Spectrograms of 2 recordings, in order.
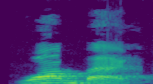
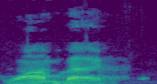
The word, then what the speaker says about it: Wambach: How do you say his name and spell it? Wambach Wambach.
